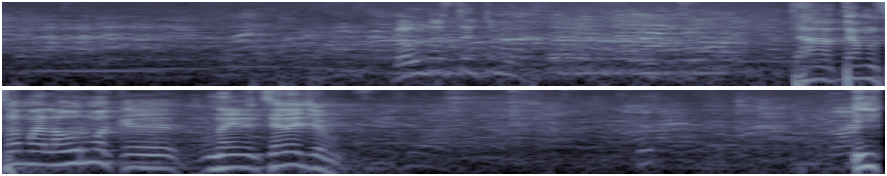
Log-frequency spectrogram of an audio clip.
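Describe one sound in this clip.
A crowd of people chatters in a large room.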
